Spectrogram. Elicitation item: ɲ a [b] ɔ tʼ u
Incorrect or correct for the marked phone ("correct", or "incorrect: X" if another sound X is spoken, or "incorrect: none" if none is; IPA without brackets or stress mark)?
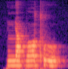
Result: correct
